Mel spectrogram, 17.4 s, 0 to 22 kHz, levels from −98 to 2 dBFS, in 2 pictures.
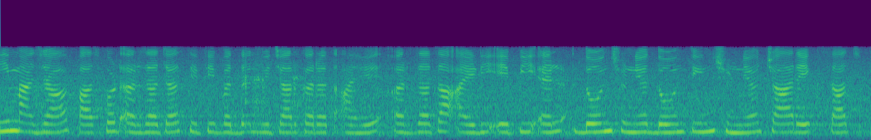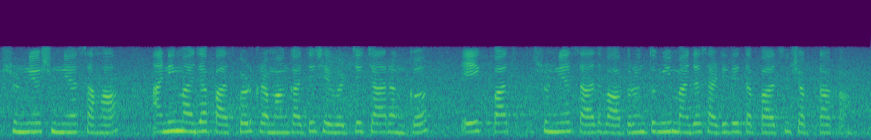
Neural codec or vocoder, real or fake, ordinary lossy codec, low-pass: none; real; none; 5.4 kHz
